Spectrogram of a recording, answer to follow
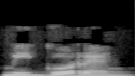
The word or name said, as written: mie goreng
